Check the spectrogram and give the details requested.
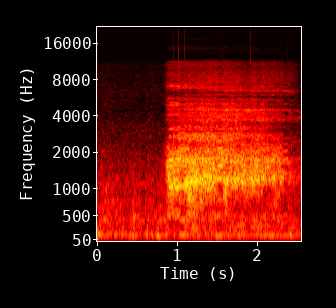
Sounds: Sigh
